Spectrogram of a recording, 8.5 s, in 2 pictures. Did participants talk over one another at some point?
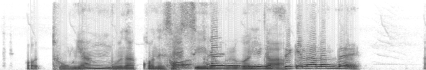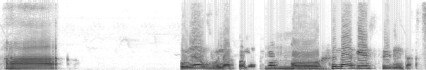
Yes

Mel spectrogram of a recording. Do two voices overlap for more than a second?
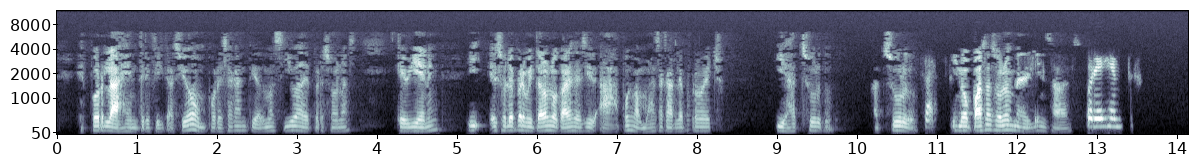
No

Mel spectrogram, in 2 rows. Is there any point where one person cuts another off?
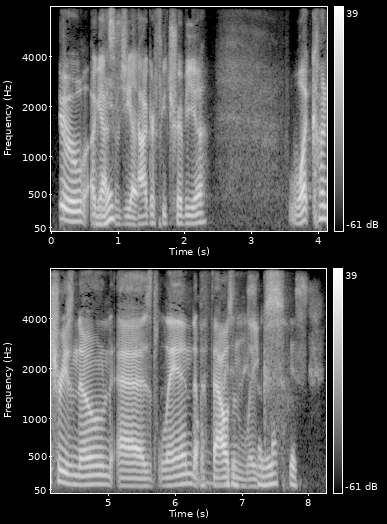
Yes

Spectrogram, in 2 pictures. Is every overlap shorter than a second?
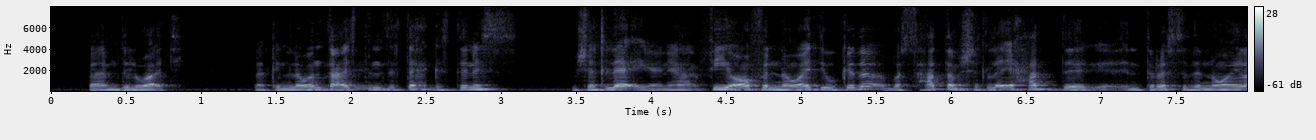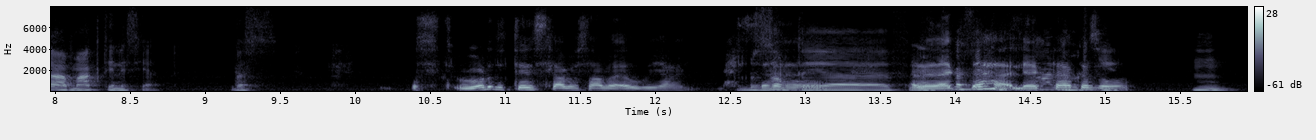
No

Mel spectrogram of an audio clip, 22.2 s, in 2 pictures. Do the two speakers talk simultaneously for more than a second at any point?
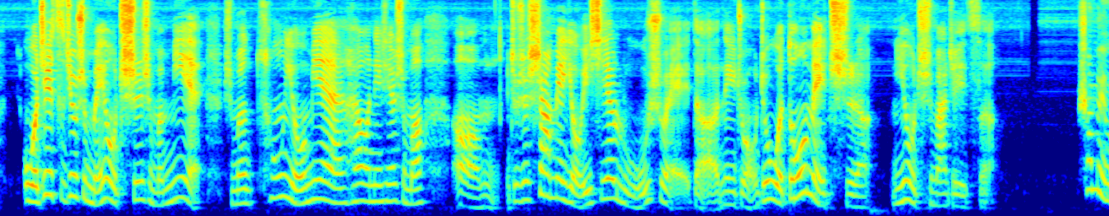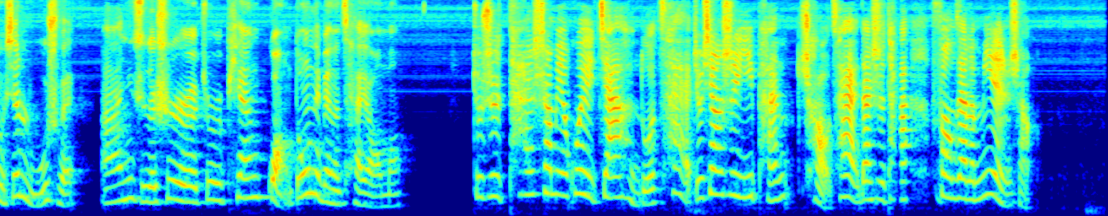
No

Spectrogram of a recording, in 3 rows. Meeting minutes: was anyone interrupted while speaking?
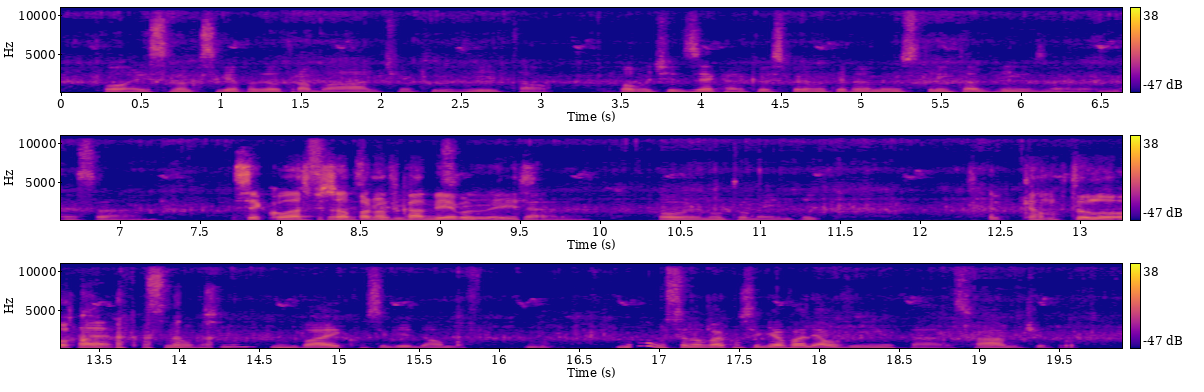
Yes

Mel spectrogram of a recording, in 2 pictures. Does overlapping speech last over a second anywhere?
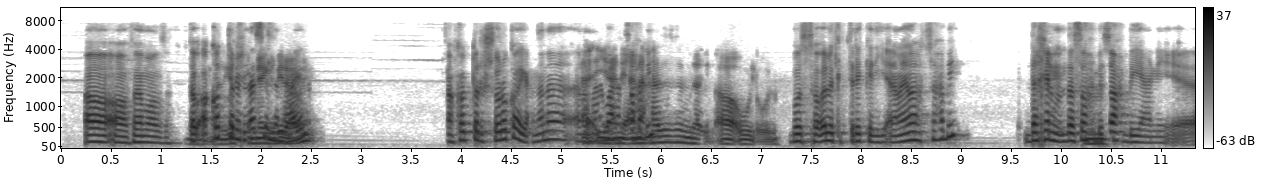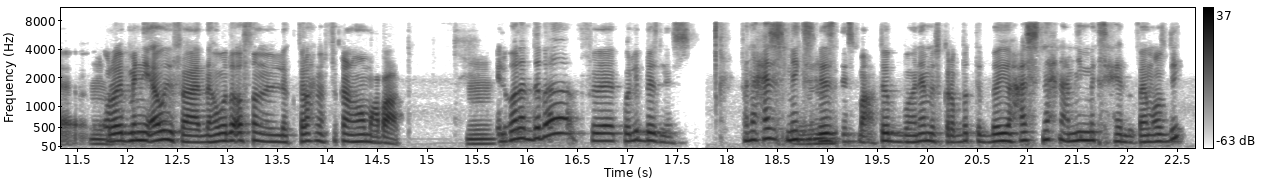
Yes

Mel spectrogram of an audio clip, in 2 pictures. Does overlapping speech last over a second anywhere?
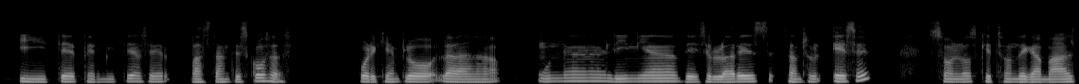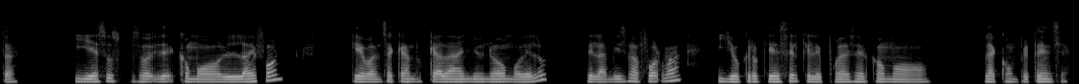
No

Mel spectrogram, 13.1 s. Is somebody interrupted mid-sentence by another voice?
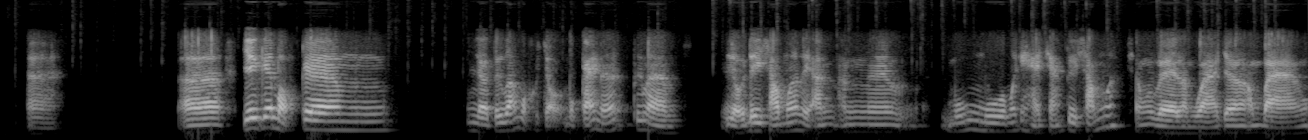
No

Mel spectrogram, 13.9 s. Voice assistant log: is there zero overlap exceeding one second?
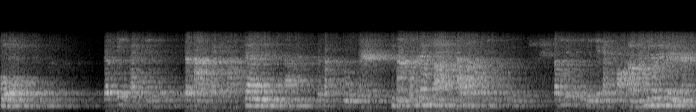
Yes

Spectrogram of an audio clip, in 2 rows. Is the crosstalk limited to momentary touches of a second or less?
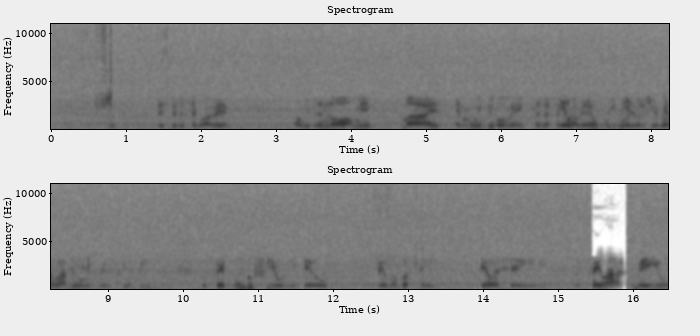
No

